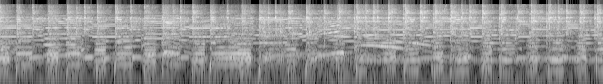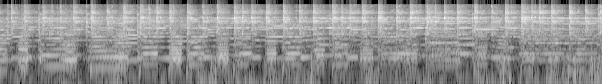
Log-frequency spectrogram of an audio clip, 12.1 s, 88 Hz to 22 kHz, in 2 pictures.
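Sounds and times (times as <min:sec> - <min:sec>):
fast steady percussion beat: 0:00.0 - 0:12.0
folk melody of held notes: 0:00.0 - 0:12.0.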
